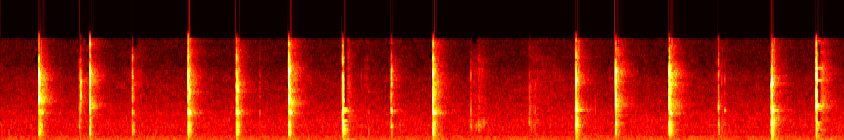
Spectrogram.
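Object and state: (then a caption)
Plastic sequin pots. Long nails tap the lids of twelve small clear plastic pots filled with sequins, sitting in a pink tray. Seventeen sharp, bright clicks with very short decay come at an irregular pace, with a pause near the middle, over a steady low hum.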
